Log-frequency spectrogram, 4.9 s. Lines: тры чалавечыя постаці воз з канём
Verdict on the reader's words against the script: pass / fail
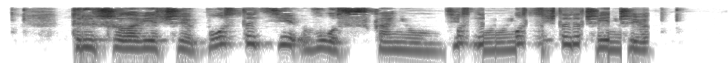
fail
